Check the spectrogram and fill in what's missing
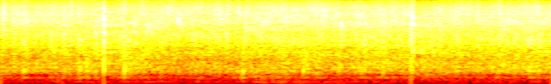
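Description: Two large onions, sliced lengthwise, fry in a pan for a spicy mango and brinjal kuzhambu, giving a steady, dense sizzle with a few soft clicks of stirring and no talking.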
